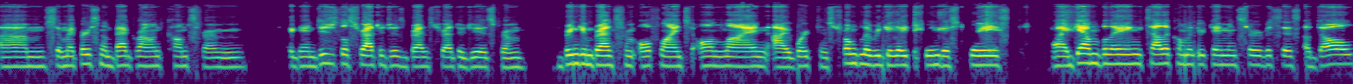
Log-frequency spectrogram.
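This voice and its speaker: In a Russian accent, a woman speaks with monotone, flat intonation at a fairly low pitch and moderate pace, the sound dry and close with no echo. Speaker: entrepreneur and digital strategist. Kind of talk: conference talk.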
